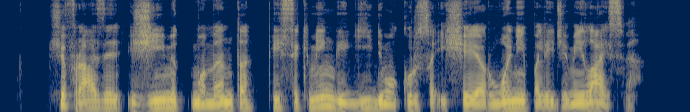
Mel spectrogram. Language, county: Lithuanian, Telšiai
